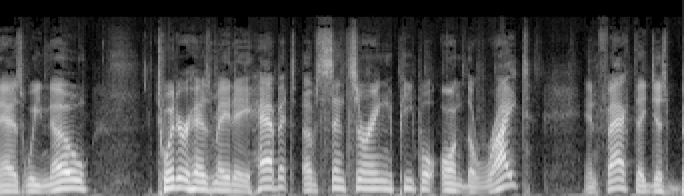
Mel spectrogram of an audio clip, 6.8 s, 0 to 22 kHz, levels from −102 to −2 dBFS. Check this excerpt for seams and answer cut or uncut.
uncut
